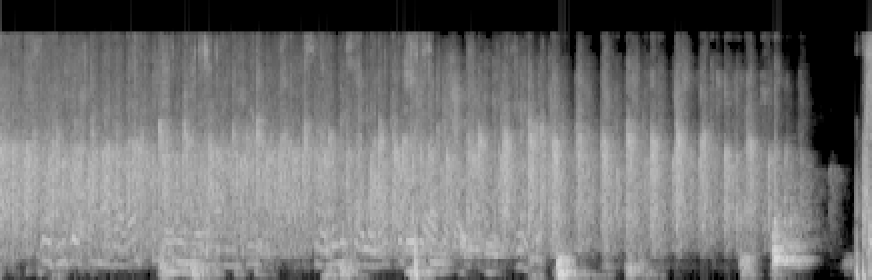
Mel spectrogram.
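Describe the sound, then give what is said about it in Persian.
A crowd claps in sustained applause, the dense patter running for several seconds while voices speak over it in repeated bursts; the clapping thins toward the end, briefly drops out, then returns. “دست می‌زنم.”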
